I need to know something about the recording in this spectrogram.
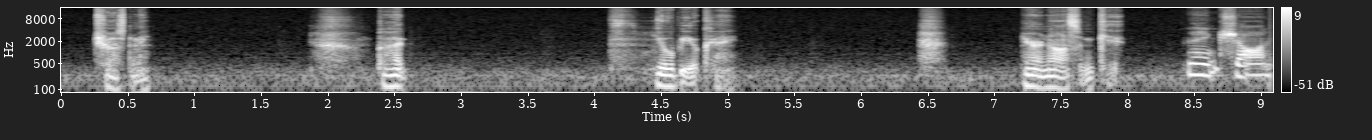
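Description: A young man speaks softly and warmly, close by.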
